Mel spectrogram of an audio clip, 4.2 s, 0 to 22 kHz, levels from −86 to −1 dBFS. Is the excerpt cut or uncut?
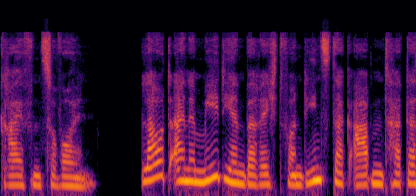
cut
